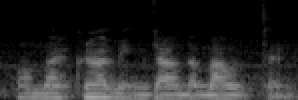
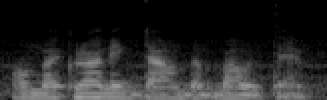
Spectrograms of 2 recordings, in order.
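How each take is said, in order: Both takes have the same delivery.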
